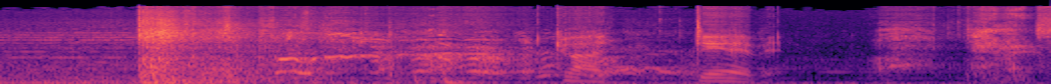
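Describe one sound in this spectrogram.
A wolf howls nearby.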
